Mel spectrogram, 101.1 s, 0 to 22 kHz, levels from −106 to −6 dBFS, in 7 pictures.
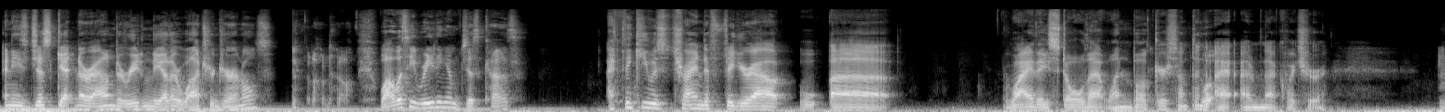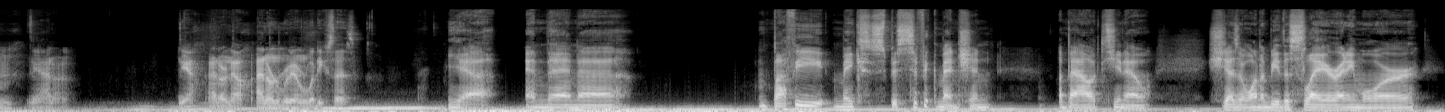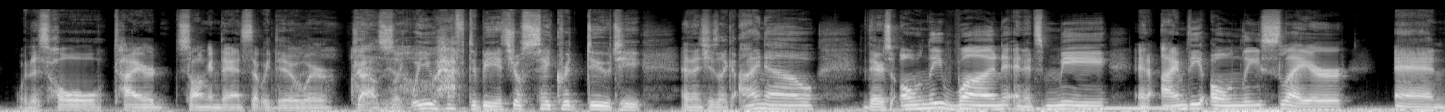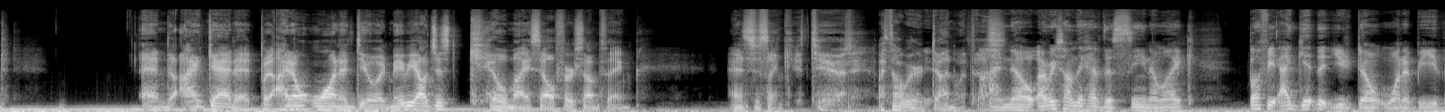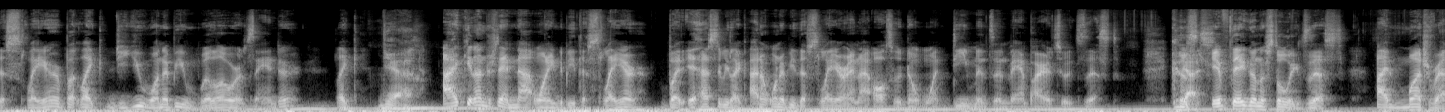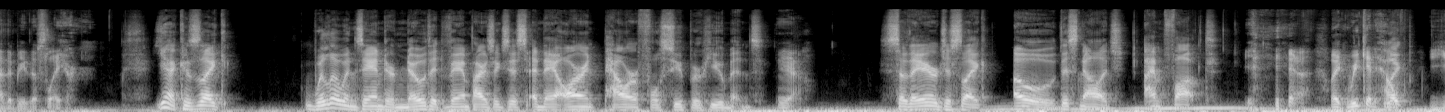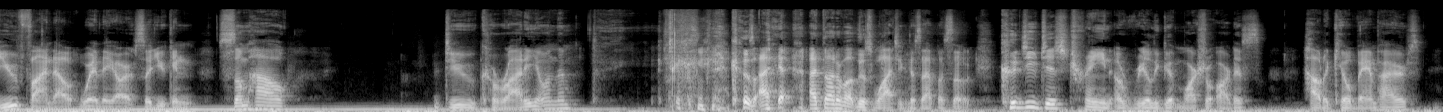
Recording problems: low rumble; faint; throughout; 20 dB below the speech

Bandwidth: 15 kHz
